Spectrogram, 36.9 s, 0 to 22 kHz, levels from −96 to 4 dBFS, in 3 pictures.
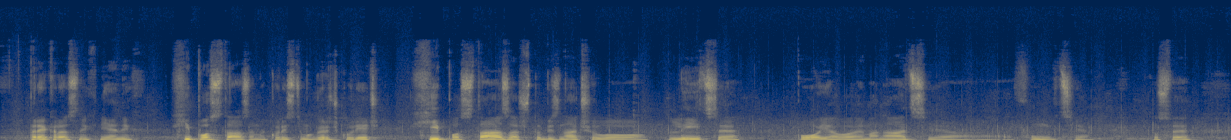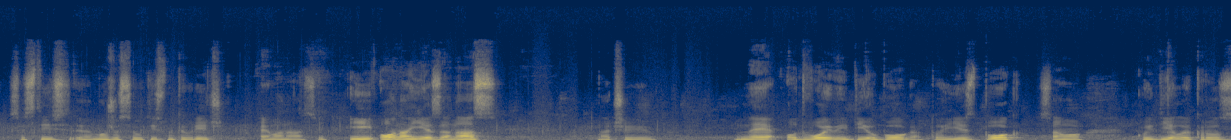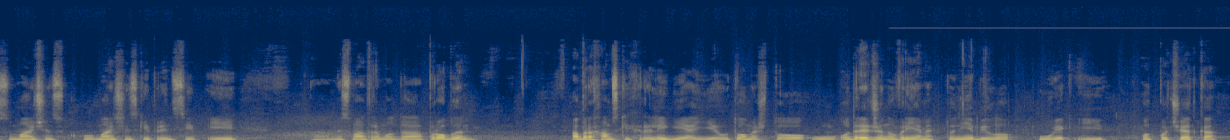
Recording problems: murmuring crowd; faint; throughout; 25 dB below the speech

